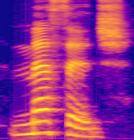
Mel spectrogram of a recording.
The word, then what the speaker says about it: message: look similar this one message message first syllable has a stress so on this page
